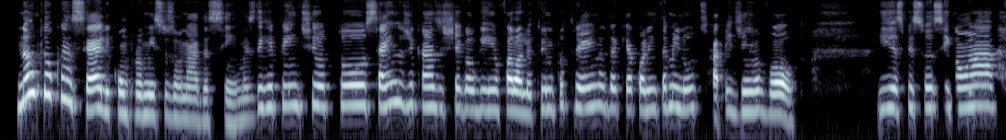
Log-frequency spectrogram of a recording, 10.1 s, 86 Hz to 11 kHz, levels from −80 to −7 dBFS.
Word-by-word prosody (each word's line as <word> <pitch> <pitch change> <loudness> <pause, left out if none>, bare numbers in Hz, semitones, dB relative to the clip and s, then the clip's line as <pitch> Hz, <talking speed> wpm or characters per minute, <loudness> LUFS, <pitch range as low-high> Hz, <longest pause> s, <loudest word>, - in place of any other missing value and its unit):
Não 390 +10 +7
que 445 - -2
eu 410 - +5
cancele 280 - +5
compromissos 210 -2 -2
ou 190 - -3
nada, 180 -2 -5
assim, 165 -2 -6
mas, 180 +2 -9
de - - -3
repente, 280 +1 -5
eu 280 -1 +1
tô 290 +1 +2
saindo 290 +3 +1
de 290 +1 -6
casa 275 -2 -1
e - - -7
chega 255 0 -3
alguém 245 0 -3
eu 240 - -3
falo: 235 0 +6
"Olha 220 -1 +4
eu 210 - -9
tô 235 - -9
indo 250 -1 -4
para - - -9
o - - -21
treino 275 +1 -1
daqui 255 -1 -4
a - - -2
40 250 +1 -2
minutos 260 -1 -4
rapidinho 230 -1 -2
eu 240 - -5
volto". 210 -5 +3 0.7
E 260 +1 -3
as 250 -1 -2
pessoas 265 0 -3
ficam: 260 0 -2
"Ah" 285 0 +3
255 Hz, 240 wpm, -23 LUFS, 230-280 Hz, 0.7 s, Não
